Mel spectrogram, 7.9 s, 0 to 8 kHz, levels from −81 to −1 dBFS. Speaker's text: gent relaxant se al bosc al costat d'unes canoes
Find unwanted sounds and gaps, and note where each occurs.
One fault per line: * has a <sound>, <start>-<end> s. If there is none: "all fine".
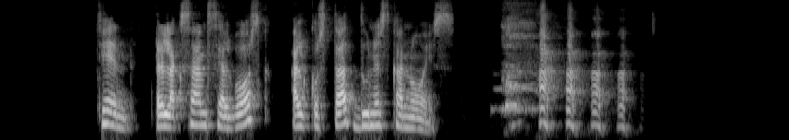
* has a laugh, 4.9-6.5 s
